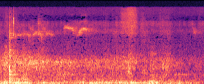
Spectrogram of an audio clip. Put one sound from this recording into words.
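A small hand tool knocks against metal.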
